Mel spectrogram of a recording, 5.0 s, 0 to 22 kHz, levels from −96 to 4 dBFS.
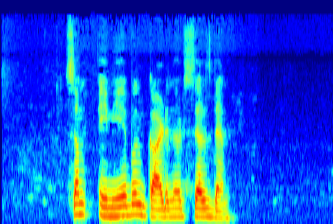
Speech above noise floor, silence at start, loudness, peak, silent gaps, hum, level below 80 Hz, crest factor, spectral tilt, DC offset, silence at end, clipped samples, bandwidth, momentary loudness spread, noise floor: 49 dB; 1 s; -17 LUFS; -2 dBFS; none; none; -56 dBFS; 16 dB; -7 dB/octave; under 0.1%; 1.55 s; under 0.1%; 16 kHz; 8 LU; -65 dBFS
